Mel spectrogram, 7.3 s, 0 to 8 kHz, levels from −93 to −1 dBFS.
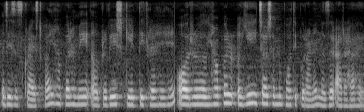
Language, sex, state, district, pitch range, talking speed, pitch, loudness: Hindi, female, Bihar, Madhepura, 190-215 Hz, 205 wpm, 205 Hz, -25 LUFS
